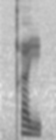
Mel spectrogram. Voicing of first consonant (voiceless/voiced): voiceless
